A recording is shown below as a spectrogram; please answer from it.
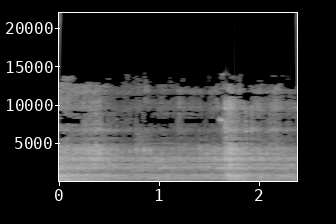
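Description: Audio of a horror short film playing through a tablet's speaker: a steady hiss with a short burst of noise near the end.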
